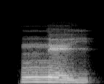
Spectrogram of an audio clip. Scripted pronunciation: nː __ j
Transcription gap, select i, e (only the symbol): e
